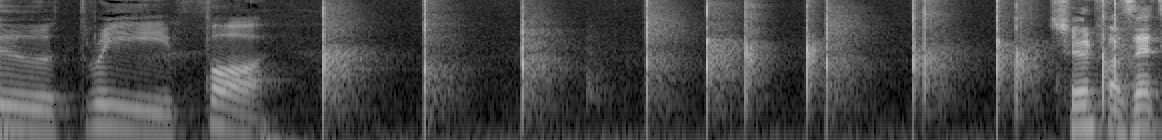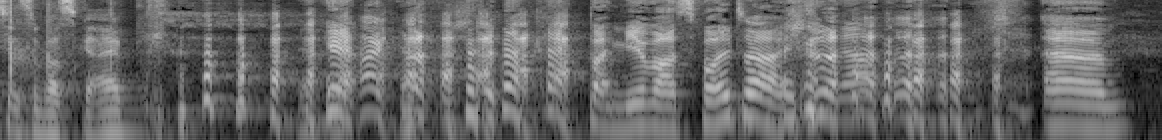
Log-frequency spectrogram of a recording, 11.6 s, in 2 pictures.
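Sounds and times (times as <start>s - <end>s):
speech: 0.0s - 1.5s, 5.3s - 11.6s
hand claps in a 3-2 clave rhythm: 1.6s - 6.5s
laughter: 6.5s - 11.3s.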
